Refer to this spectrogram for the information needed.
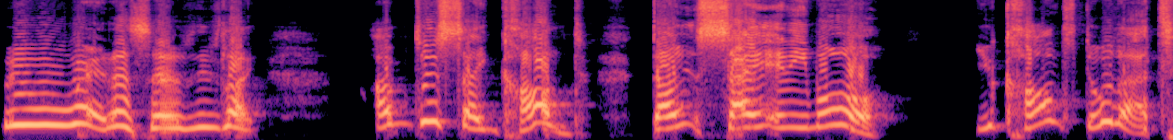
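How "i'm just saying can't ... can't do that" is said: rough attempted South African accent. Retelling what a rugby coach used to say: attempted South African accent. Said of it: "I can't do a South African accent, but I can try my best".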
